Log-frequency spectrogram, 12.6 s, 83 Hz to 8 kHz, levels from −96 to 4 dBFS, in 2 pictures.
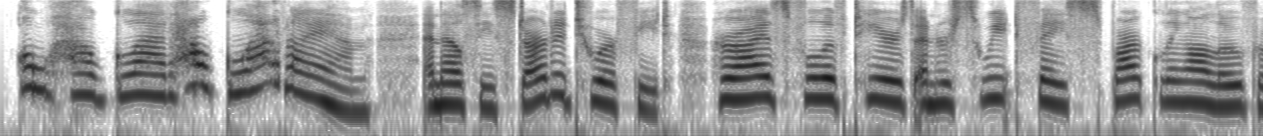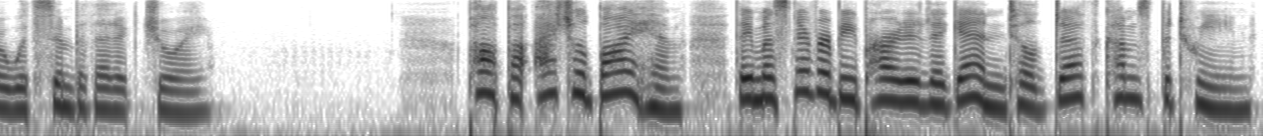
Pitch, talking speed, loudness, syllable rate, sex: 270 Hz, 205 wpm, -18 LUFS, 5.5 syllables/s, female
